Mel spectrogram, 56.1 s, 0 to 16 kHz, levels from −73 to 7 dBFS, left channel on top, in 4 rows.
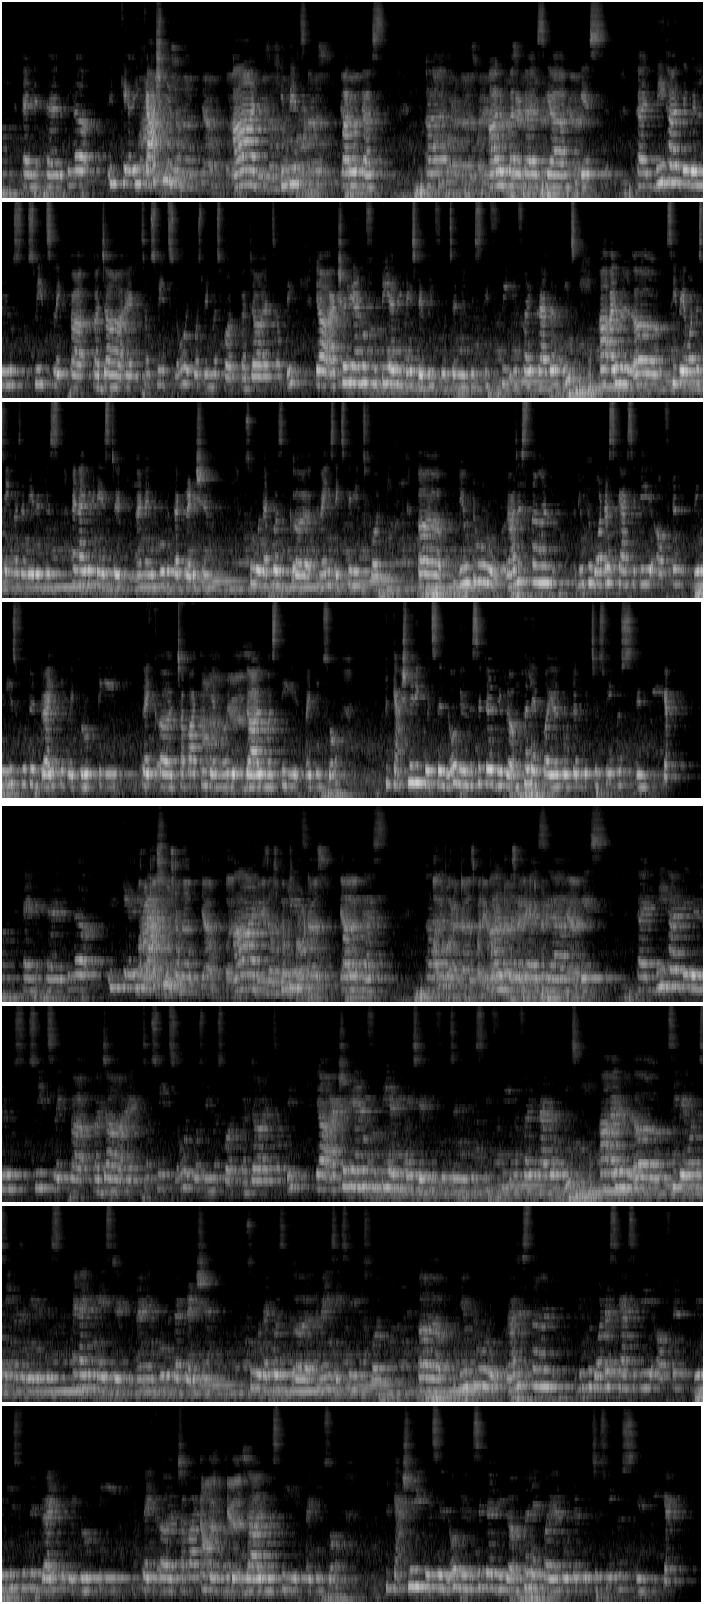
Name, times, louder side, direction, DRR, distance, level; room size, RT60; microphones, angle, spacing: voice 1, 0.4-1.7 2.1-3.6 4.6-5.1 5.6-6.0 6.3-6.4 6.8-7.5 8.3-8.9 9.7-11.8 12.7-14.3 14.7-19.9 20.3-29.0 29.4-30.4 30.7-32.3 33.0-35.8 36.4-39.1 39.6-44.4 44.9-48.8 49.7-54.9 55.3-55.4, left 6 dB, 65° left, 6 dB, 0.3 m, -24 dB
voice 2, 2.7-4.7 5.0-7.2 8.6-10.9 11.3-11.6 44.6-44.8 46.0-46.9 49.5-49.6, right 3 dB, 75° right, 3 dB, 0.9 m, -35 dB
sound 1, 21.0-37.8, left 1 dB, 25° left, 1.4 m, -37 dB
5.3 x 5.0 x 4.4 m, 1.3 s
head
